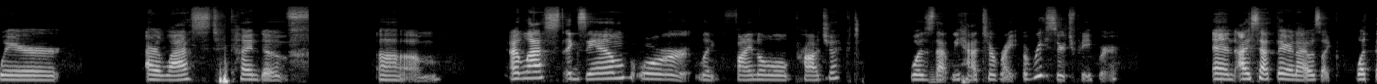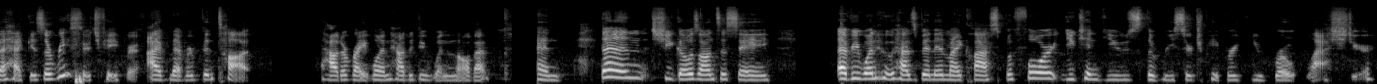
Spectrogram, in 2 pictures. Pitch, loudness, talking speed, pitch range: 230 Hz, -20 LUFS, 170 wpm, 210-260 Hz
